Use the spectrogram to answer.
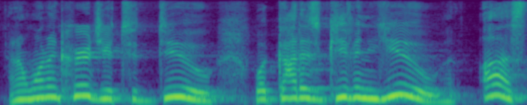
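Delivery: normal talking voice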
